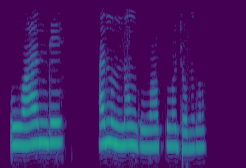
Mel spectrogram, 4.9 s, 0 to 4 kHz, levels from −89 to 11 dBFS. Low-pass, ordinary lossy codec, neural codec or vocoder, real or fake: 3.6 kHz; MP3, 16 kbps; none; real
